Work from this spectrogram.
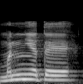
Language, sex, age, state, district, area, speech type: Sanskrit, male, 45-60, Karnataka, Mysore, urban, read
